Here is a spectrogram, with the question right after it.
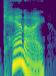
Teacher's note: The can I often sounds like can I. The N connects directly to the I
